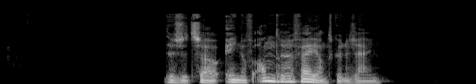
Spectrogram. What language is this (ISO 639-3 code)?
nld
